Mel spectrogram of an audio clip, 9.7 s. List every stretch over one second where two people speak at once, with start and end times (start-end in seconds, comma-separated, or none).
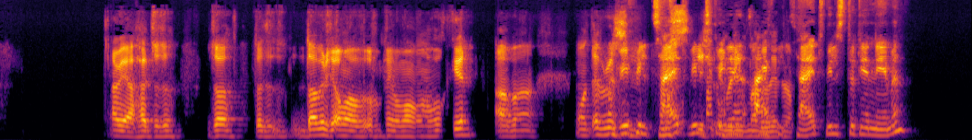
6.1-8.0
